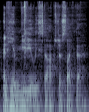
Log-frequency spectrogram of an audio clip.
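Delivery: ordinary delivery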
